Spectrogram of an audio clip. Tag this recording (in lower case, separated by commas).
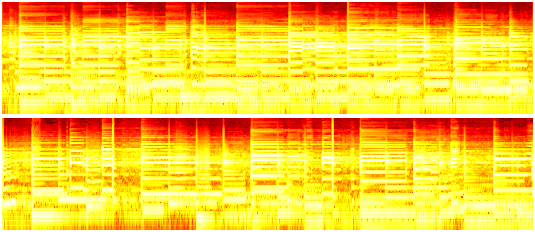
plucked string instrument, guitar, musical instrument, music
